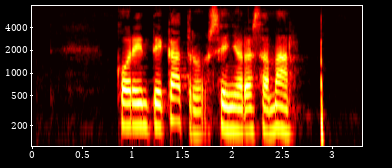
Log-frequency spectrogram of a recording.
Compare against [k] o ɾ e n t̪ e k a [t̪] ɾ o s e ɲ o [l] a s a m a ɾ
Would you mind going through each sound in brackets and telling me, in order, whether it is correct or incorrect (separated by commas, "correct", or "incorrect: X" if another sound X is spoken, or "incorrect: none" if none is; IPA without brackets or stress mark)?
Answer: correct, correct, incorrect: ɾ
